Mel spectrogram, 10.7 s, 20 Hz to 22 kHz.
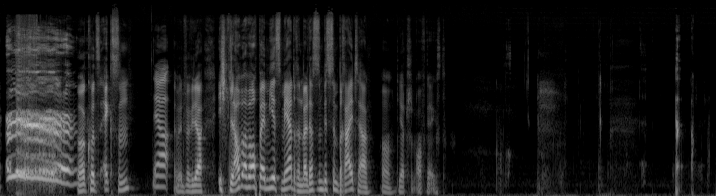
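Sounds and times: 
person attempting to burp after downing a drink from a glass: 0.0s - 1.2s, 9.6s - 10.7s
speech: 1.2s - 6.8s.

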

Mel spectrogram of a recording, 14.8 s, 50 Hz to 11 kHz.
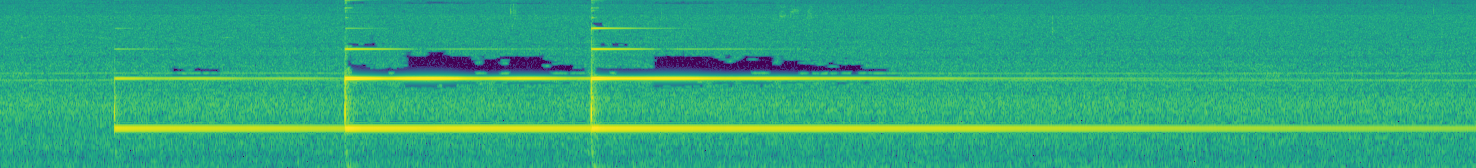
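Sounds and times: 
meditation bell struck to close a guided meditation: 1.2s - 14.7s.

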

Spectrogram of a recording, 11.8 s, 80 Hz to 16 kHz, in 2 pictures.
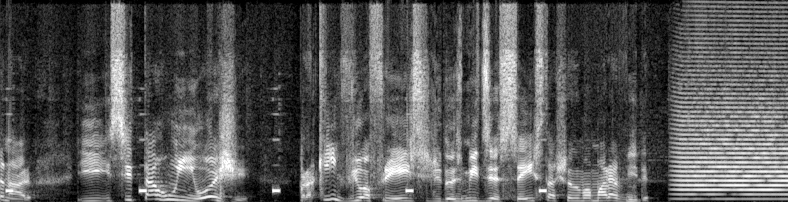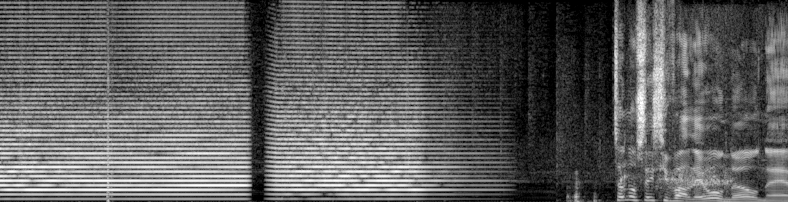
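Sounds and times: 
speech: 0.0s - 5.4s, 10.6s - 11.8s
air horn blaring: 5.0s - 9.8s.

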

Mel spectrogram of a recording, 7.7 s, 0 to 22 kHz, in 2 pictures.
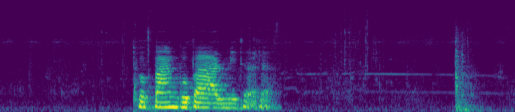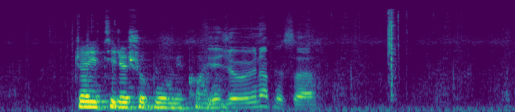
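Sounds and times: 
speech: 1.0s - 2.2s, 4.4s - 6.5s
car door opening with a metallic clunk: 3.4s - 3.8s.

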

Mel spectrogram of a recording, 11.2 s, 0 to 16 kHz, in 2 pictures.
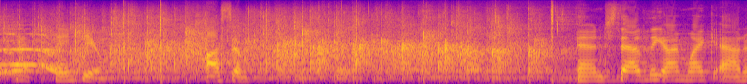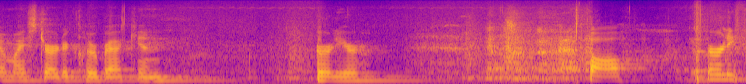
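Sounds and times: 
audience clapping hands: 0.0s - 4.3s
speech: 0.2s - 2.8s, 4.3s - 7.0s, 8.0s - 8.5s, 10.0s - 11.1s
laughter: 9.1s - 10.2s.

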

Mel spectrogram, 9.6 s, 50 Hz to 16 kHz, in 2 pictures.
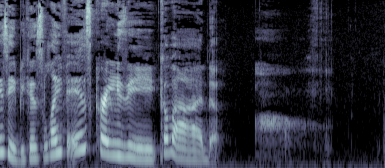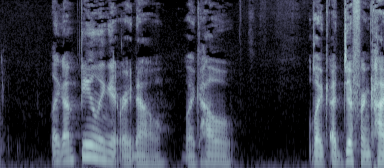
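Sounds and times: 
speech: 0.0s - 2.8s, 5.5s - 7.8s, 8.7s - 9.6s
person slurping hot coffee: 3.7s - 5.0s.

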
